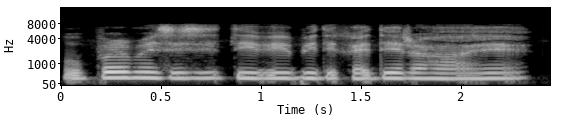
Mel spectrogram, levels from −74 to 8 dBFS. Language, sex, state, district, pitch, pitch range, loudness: Hindi, female, Arunachal Pradesh, Papum Pare, 240 Hz, 235-245 Hz, -14 LUFS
